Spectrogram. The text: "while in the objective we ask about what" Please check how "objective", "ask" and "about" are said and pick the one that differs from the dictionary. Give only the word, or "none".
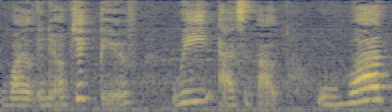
ask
